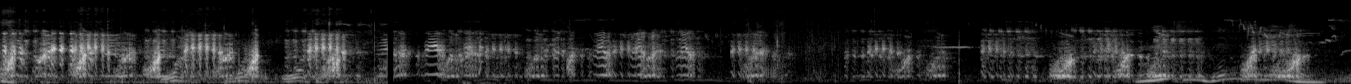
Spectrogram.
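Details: Mating-season frogs chorusing at a water-lily pond during a hot, sunny walk: rapid rattling croaks, about three to four bursts a second at the start, fading then resuming, with a brief laughing voice toward the end.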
